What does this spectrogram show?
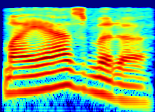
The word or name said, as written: miasmata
